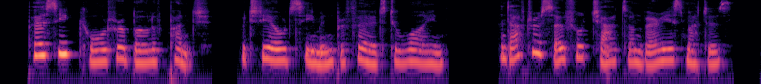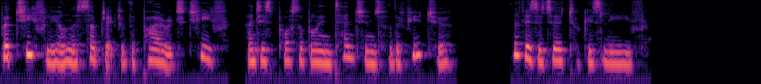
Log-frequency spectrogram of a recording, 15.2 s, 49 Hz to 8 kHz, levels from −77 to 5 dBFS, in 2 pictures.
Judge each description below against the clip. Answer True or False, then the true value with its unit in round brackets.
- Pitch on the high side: True (195 Hz)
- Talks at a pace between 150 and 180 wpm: True (170 wpm)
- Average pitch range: True (4.0 semitones)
